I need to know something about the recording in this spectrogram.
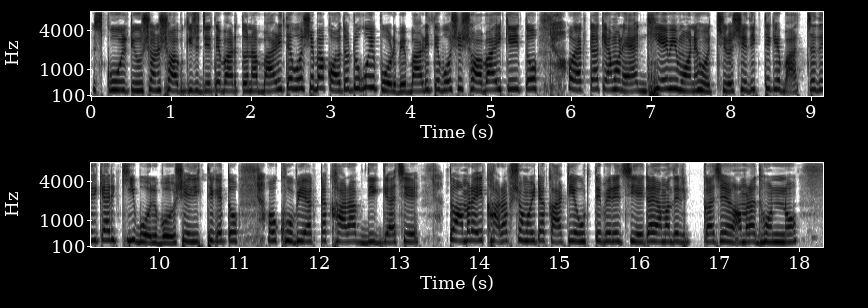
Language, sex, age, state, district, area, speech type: Bengali, female, 18-30, West Bengal, Purba Medinipur, rural, spontaneous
